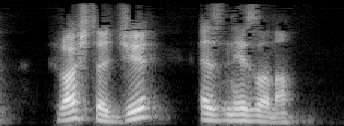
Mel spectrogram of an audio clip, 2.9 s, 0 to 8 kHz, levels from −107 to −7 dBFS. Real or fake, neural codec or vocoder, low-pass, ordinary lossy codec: fake; codec, 16 kHz, about 1 kbps, DyCAST, with the encoder's durations; 7.2 kHz; MP3, 32 kbps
